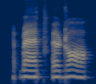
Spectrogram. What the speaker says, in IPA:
ɓ æ t͡sʼ œ ɖ ɔ

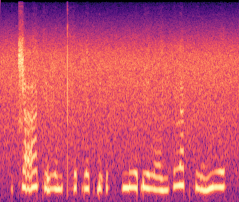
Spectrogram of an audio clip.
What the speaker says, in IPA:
t͡ɕ a̰ː˧˥ k ḛ˧˨ v ə˨˩ m t̪ʰ ə˨˩ p̚ l ɛ˨˩ k̚ ɓ ḛ˧˨ ʔ | m u˧ ə̯ ɓ e˧ l ɔ˨˩ j | l a˦˥ k̚ f ɨ˧˩ w ɲ u˧ ə̯

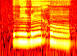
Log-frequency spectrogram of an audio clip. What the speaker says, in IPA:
ð ẽ ɳ ɘ x õ

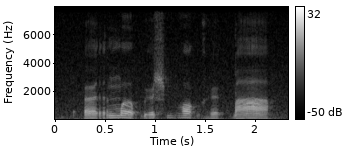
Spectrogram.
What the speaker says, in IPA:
ʔ œ˩˧˩ r m ɤ˥˨ ɓ ʉ˩˥ ɬ bʱ ɔ˥˨ ɡʱ ø˩ k͡p a˩˧˩

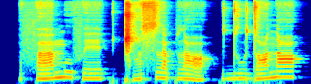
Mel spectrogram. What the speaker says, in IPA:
f a m u f e | ɡ͡ǁ ɑ s l a p l ɑ | d u d ɑ n ɑ

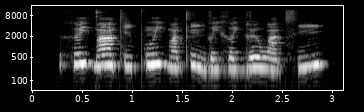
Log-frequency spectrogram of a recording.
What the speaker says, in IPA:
x ø j d̪ ã tʼ i pʼ ũ j b ã tʼ ĩ ɡ ə j x ə j ɡ ø w ã t͡sʰ i

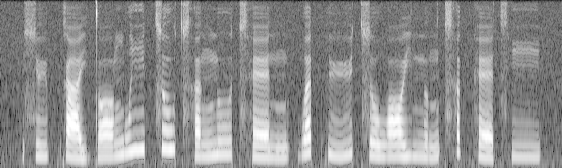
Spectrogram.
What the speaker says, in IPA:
s yː˨˥ p̚ k aː˨˩ j t̪ ɔː˨˥ ŋ w iː˥ t̚ s o˥ w t͡sʰ ɐ˨˧ ŋ n̪ uː˧ t͡sʰ ɛː˨ n ŋ ʊ˧ k̚ w ɐ˥ t̚ k yː˨˥ t͡s o˧ w ɔː˧ j n̪ ʊ˨˥ ŋ t͡sʰ ɐ˥ k̚ h ɛː˨ t͡sʰ iː˧

